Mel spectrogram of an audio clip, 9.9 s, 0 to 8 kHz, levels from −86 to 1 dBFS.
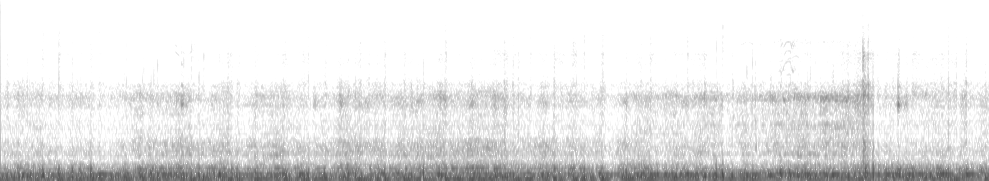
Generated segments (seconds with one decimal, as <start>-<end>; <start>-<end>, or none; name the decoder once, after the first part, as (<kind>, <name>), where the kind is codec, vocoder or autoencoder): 0.0-1.2 (autoencoder, DAC-VAE); 2.2-7.1; 8.4-9.9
